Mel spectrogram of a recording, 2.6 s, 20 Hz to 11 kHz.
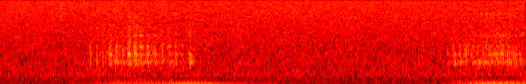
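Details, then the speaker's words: Garrard 121 MKII turntable in Viking console stereo, platter spun by hand: low hum swells with a faint dull rumble underneath; slight platter bearing rumble, platter turns freely, mechanism suspected badly lubricated. "Ooh, a little bearing rumble. Okay. Platter feels like it's turning freely."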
